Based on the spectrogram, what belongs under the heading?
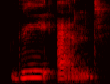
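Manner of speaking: plain reading voice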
